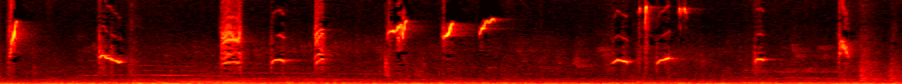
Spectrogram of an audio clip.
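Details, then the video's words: Kolibri ninja, the olive-backed sunbird, in a recording for birds that rarely sing: scattered, very high, thin chirps and brief slurred notes at irregular intervals against low constant noise. "Terapi kolibri ninja (konin ) yg males bunyi"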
